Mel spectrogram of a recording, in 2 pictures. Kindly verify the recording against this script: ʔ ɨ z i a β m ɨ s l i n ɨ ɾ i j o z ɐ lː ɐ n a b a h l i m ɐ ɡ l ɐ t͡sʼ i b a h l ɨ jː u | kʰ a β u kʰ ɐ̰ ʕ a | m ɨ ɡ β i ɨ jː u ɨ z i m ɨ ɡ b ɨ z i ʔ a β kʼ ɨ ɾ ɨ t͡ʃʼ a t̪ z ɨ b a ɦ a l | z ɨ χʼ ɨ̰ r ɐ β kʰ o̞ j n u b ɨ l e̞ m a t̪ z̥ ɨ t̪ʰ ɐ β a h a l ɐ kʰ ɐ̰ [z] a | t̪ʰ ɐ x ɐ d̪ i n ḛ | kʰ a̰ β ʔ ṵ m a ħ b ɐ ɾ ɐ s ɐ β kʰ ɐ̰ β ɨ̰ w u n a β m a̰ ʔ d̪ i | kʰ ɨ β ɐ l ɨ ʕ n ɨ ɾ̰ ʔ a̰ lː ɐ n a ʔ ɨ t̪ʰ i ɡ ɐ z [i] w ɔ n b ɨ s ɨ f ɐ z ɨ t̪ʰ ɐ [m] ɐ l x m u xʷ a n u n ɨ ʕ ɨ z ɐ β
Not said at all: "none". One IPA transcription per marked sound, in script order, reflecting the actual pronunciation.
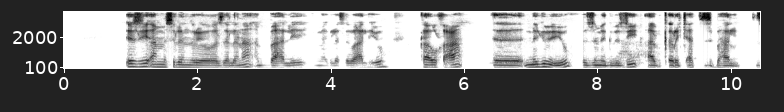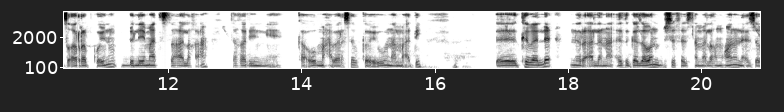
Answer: ʕ, a, m

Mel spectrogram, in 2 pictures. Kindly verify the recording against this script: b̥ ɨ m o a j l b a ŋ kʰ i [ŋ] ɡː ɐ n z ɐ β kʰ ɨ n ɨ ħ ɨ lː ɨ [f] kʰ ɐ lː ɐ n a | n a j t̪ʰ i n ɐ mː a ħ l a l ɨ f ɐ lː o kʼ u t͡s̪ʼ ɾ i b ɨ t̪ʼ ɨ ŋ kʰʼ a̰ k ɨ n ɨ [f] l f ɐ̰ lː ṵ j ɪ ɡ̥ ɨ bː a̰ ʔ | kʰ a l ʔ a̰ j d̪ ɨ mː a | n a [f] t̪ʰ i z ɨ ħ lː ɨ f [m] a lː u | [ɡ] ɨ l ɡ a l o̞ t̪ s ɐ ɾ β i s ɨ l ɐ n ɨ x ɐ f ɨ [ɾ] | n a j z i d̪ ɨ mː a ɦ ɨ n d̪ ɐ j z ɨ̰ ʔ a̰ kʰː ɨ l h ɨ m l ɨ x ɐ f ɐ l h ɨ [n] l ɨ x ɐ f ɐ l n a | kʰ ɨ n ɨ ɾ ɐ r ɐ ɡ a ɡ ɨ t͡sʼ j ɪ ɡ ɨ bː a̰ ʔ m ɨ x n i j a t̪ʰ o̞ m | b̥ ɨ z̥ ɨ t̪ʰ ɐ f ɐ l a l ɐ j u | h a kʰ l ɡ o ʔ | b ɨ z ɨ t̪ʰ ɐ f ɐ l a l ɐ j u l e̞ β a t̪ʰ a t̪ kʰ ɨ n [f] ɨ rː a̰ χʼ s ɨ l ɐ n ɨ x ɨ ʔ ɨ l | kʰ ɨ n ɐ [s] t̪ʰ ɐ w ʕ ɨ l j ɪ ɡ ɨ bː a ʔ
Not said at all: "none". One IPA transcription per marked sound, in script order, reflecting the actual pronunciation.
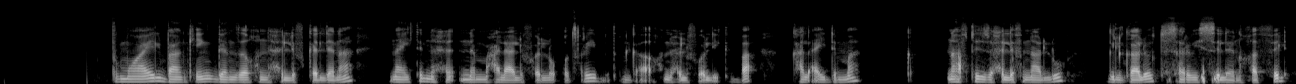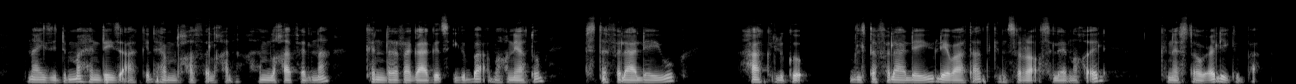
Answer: ŋ, f, ħ, f, n, ɡ, l, m, s, s

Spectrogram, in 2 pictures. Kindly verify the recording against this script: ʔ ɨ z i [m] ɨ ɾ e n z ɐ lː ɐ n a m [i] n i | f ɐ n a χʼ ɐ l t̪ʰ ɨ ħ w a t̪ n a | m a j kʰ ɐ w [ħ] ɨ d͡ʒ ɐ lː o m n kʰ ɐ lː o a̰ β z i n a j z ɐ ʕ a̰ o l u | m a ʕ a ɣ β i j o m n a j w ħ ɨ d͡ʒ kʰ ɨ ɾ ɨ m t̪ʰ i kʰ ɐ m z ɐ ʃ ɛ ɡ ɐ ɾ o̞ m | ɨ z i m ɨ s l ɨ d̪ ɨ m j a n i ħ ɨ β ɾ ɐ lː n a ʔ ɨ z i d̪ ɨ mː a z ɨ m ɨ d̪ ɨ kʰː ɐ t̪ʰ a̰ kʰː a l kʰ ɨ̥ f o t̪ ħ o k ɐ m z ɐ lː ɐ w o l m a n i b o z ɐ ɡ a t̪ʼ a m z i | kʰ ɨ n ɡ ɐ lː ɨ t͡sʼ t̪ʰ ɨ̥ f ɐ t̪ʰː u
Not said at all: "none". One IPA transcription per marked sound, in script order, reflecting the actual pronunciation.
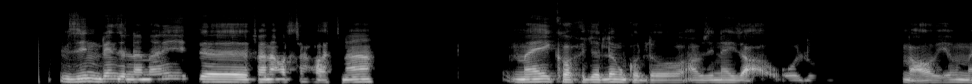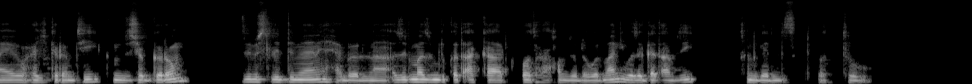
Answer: n, a, ħ

